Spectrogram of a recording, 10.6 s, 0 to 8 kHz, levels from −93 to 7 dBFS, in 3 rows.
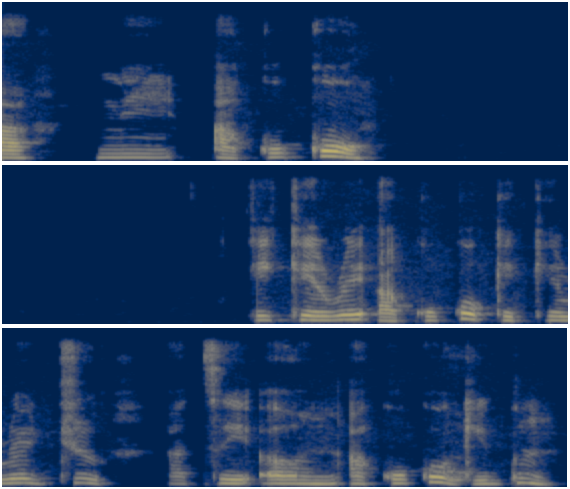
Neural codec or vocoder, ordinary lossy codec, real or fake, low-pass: none; none; real; 7.2 kHz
